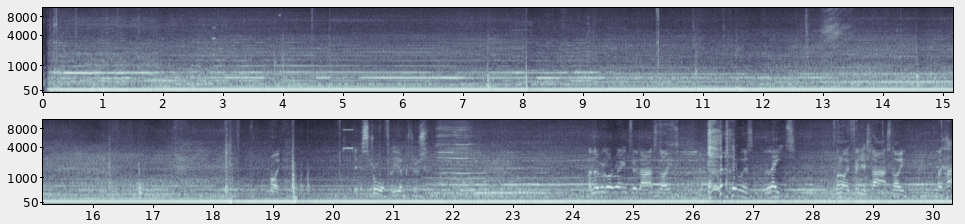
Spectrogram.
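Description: Skid steer loader's engine running steadily, heard from the operator's cab: a loud low drone with higher whining tones that come and go as the machine works a bucket of muck, and occasional knocks.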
